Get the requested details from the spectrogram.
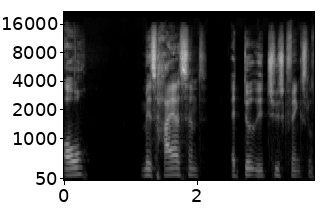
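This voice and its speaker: This man speaks with a fairly high pitch. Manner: animated, playful, dramatic in the commentary.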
